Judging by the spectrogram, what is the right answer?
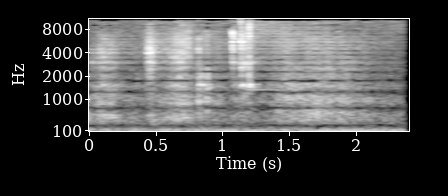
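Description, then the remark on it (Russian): The receive lever of a radio set on a self-propelled gun is switched over with a few short mechanical clicks and a brief scraping clunk, set against a steady low hum with no voices. “Я забыл переключить рычажок.”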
